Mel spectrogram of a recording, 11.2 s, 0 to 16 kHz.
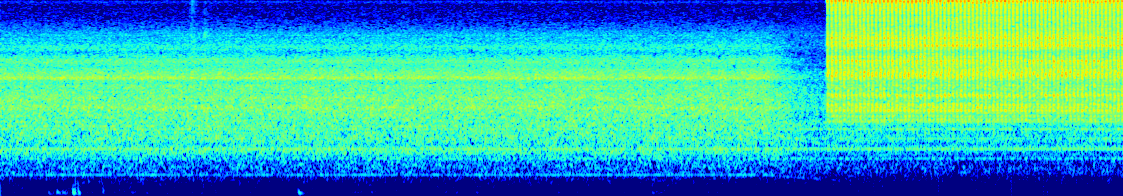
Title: NEC NP-M260WSG clicking noise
